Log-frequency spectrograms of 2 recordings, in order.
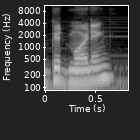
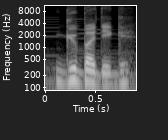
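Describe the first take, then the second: First: The phrase is said clearly, with a normal nose. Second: The phrase is said as if nasally congested.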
